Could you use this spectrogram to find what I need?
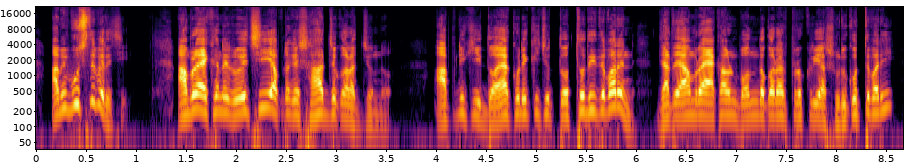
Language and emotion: Bengali, happy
